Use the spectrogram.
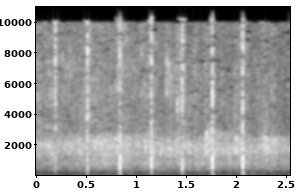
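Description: Audience applause: a steady run of sharp, evenly spaced claps, about seven or eight, over a dense hiss of scattered clapping at moderate loudness. Nobody speaks.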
